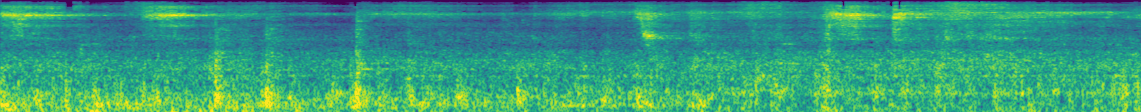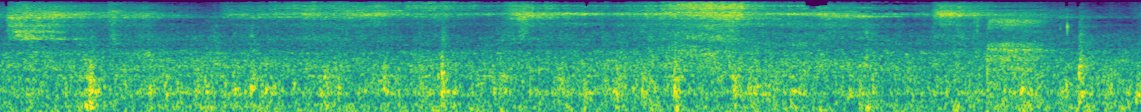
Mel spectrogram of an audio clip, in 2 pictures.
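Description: Train rolling along the Sadiqabad to Bahawalpur railway line in Pakistan, a steady loud rumble of carriages with rhythmic clickety-clack of wheels over rail joints and engine drone throughout.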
